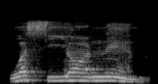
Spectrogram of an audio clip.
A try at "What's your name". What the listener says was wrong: व्हाट्स योर नेम. योर नेम को मैंने बताया था कि आप मिला के इकट्ठा बोल रहे. योर नेम. व्हाट्स योर नेम. व्हाट्स योर नेम. Your name. Your name.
